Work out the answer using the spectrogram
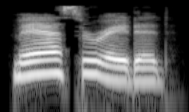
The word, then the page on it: macerated: British English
